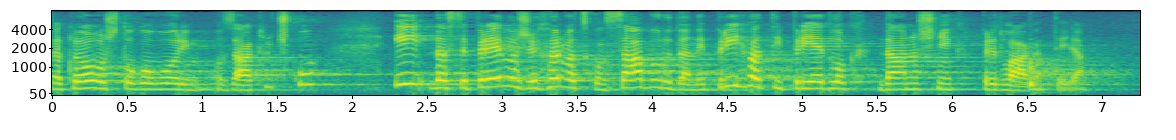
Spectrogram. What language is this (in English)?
Croatian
